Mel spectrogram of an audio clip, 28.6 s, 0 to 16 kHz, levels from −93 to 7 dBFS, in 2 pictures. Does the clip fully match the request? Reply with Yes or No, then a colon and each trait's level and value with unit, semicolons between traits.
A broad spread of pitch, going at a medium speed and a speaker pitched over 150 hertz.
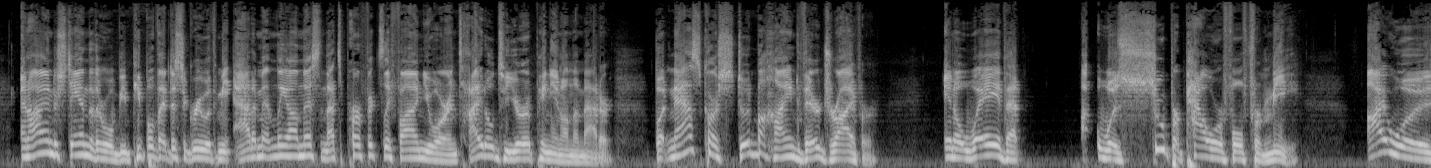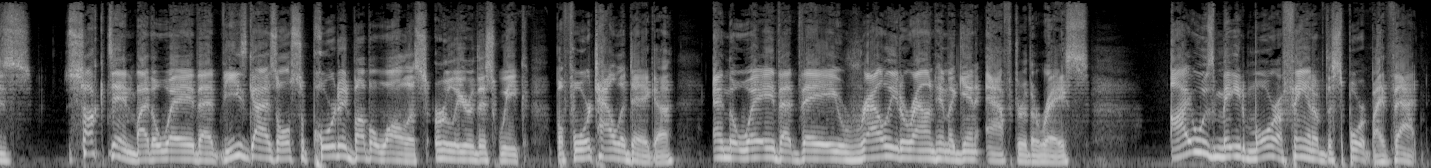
No: wide, 6.1 semitones; average, 180 wpm; medium, 140 Hz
